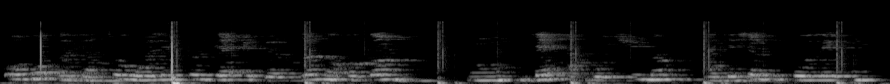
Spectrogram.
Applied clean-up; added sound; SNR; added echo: classical method WPE with log-MMSE.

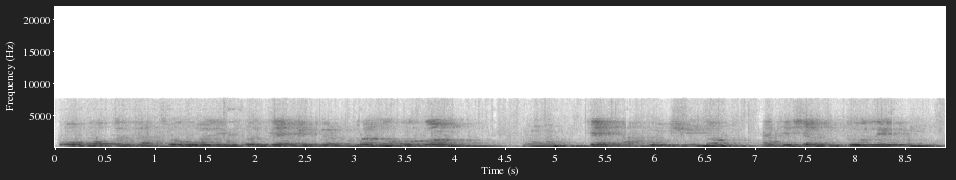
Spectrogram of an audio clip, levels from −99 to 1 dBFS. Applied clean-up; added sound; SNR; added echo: neural separator model SepFormer DNS4.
